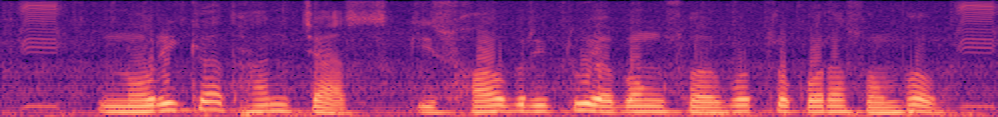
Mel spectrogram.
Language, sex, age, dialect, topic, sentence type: Bengali, male, 18-24, Jharkhandi, agriculture, question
